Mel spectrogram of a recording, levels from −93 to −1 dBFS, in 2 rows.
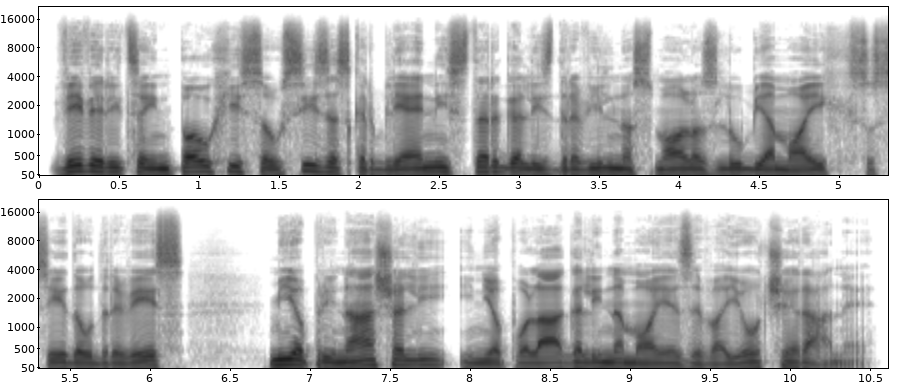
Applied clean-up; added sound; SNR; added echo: none; none; none; none.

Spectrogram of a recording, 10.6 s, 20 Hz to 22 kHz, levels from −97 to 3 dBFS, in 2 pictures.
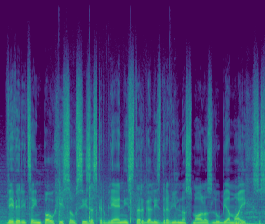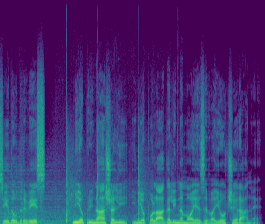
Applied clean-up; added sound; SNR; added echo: none; Gunshot, gunfire + Engine / Vehicle; 16 dB; none.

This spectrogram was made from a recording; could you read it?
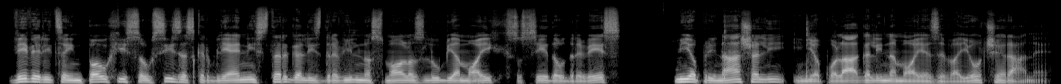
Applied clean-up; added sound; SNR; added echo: neural mask model Resemble Enhance denoiser.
